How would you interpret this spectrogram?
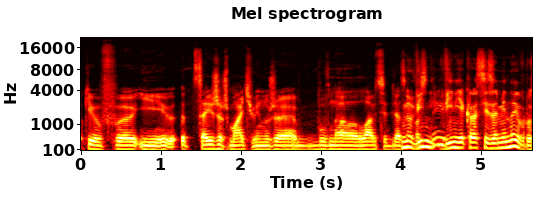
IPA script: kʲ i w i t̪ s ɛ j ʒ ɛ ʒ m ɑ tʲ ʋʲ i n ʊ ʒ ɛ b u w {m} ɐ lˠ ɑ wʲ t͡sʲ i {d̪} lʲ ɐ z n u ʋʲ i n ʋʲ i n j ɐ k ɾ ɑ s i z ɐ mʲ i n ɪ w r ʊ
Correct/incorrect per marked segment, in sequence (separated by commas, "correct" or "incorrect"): incorrect, correct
